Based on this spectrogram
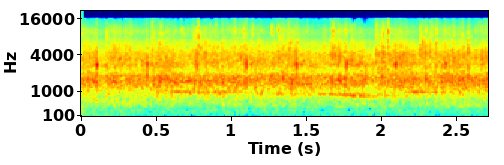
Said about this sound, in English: Oh, come on. You can do better than that. Go ahead and give God a good applause of praise here in this house. Hallelujah, hallelujah.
